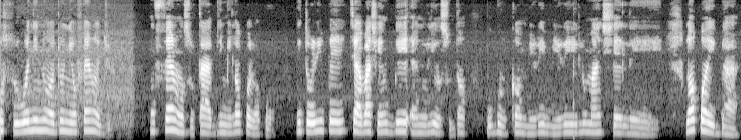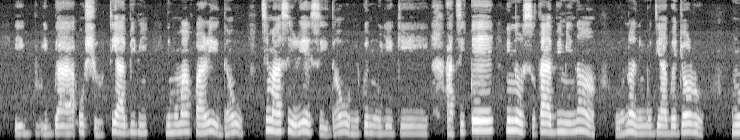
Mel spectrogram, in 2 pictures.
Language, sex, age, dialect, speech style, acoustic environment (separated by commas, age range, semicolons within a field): Yoruba, female, 25-34, Nigeria - Nigerian Standard, happy; relaxed, appliances; silence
